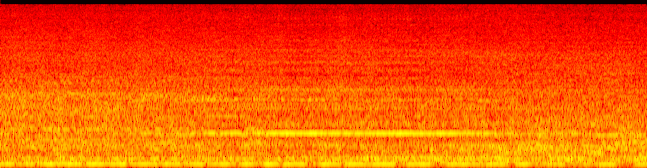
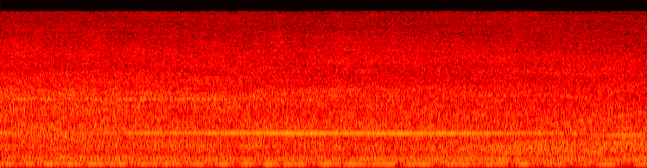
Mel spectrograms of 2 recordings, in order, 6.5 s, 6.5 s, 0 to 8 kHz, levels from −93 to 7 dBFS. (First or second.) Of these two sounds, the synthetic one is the first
